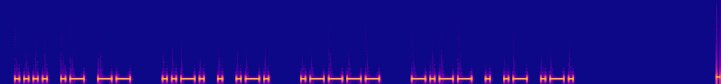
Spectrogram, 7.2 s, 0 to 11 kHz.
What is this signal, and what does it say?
Morse code, heard as a keyed tone, about 26 wpm, 700 Hz. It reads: HAM FER 1 YEAR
